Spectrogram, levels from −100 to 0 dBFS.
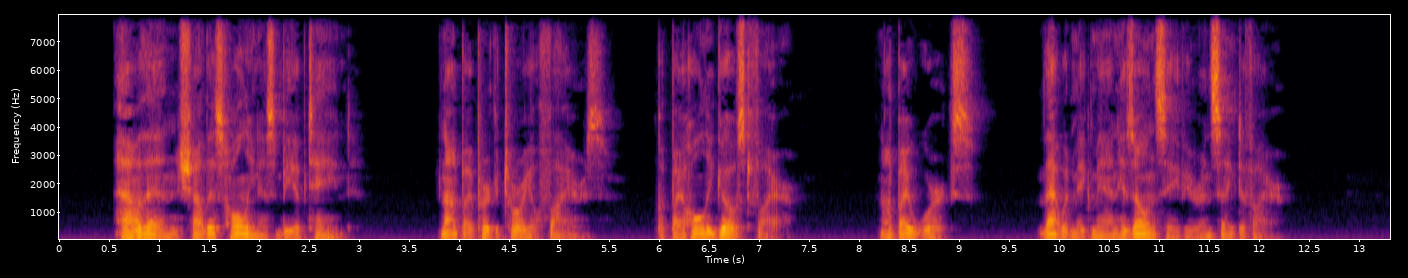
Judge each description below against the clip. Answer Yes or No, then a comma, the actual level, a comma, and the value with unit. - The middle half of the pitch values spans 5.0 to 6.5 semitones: Yes, average, 5.3 semitones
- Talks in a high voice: No, very low, 95 Hz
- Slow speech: Yes, slow, 125 wpm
